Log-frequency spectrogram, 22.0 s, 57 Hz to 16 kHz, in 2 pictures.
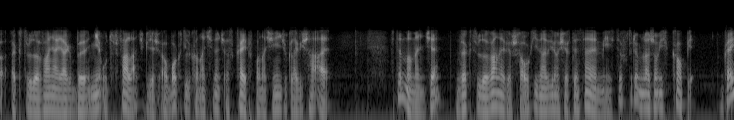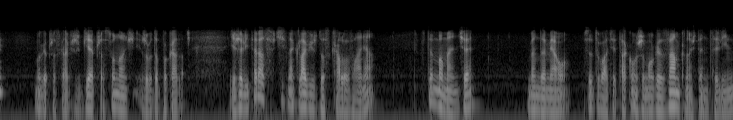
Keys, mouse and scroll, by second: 6.6 middle click, 10.1 g, 11.5 g, 15.9 e, 18.4 s.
